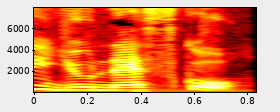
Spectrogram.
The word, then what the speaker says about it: UNESCO: ये देख रहे हो हम ऐसे नहीं कह रहे UNESCO, ऐसे करके नहीं कह रहे, आप एक वर्ड में कह रहे हो, उस वर्ड को जैसे प्रोनाउंस करके कह रहे हो, प्रोनाउंस कर रहे हो, इसीलिए उसके आगे आर्टिकल नहीं लगेगा।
